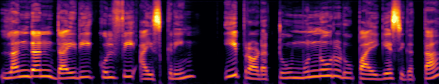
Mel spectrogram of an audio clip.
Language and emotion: Kannada, neutral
